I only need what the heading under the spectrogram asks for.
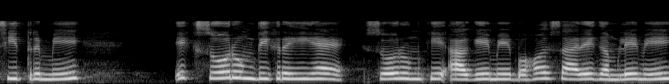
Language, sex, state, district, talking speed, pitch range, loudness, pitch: Hindi, female, Chhattisgarh, Korba, 135 wpm, 240-265 Hz, -15 LUFS, 255 Hz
